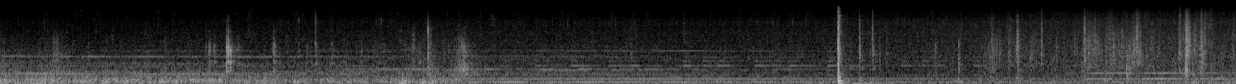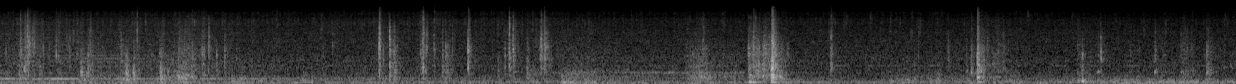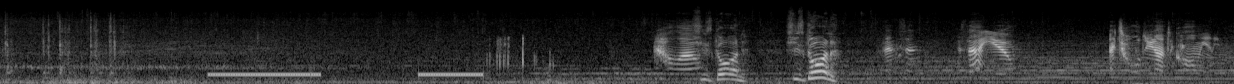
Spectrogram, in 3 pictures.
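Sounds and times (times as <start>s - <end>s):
background hiss: 0.0s - 37.0s
papers and objects rustling on desk: 8.6s - 15.5s, 16.1s - 18.0s
telephone tone through handset: 26.8s - 28.0s, 28.9s - 29.6s.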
